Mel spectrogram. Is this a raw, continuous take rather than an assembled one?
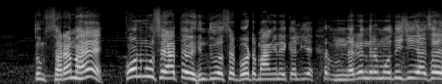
no; 1 cut; at 3.3 s

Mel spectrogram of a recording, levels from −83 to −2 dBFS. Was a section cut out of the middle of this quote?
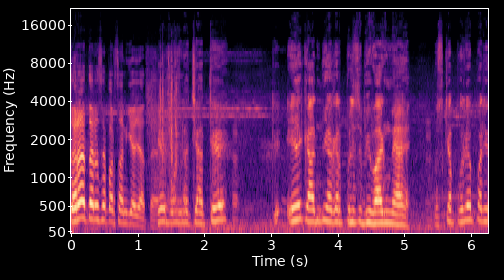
yes; 1 cut; at 1.2 s

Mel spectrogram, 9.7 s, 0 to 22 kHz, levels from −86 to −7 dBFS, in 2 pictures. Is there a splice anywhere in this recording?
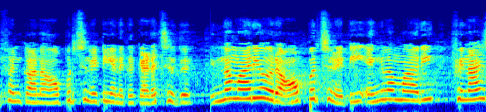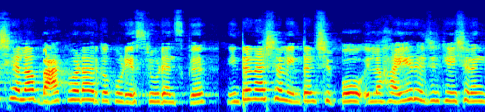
yes; 2 cuts; at 2.0 s, 7.1 s

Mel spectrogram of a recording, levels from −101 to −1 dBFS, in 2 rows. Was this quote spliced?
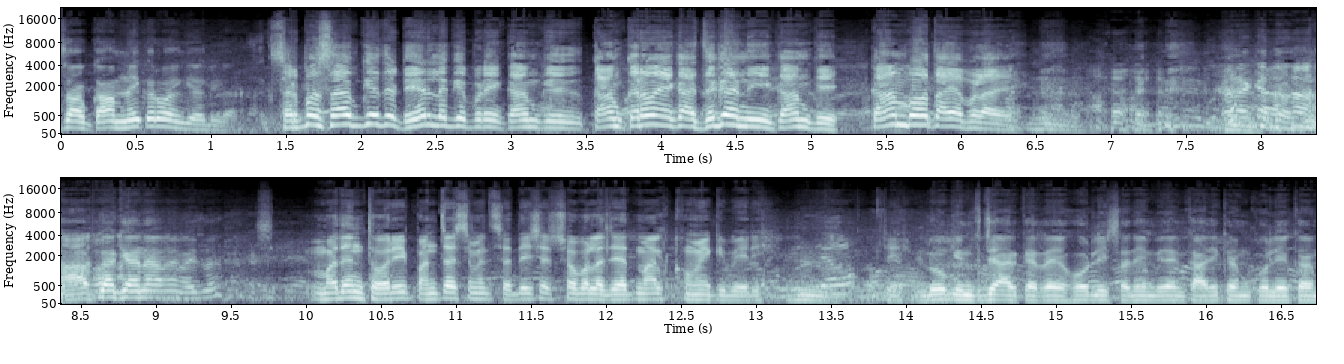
no; 0 cuts

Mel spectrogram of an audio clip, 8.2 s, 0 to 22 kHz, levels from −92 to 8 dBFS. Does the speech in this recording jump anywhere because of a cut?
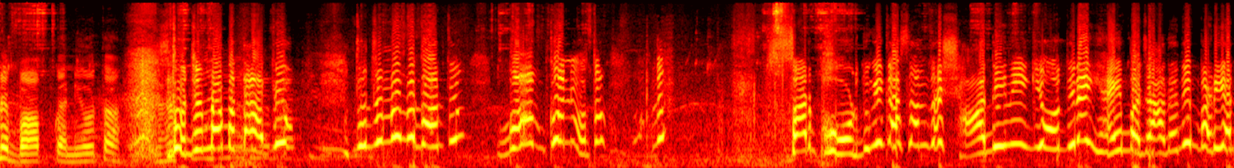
no; 0 cuts

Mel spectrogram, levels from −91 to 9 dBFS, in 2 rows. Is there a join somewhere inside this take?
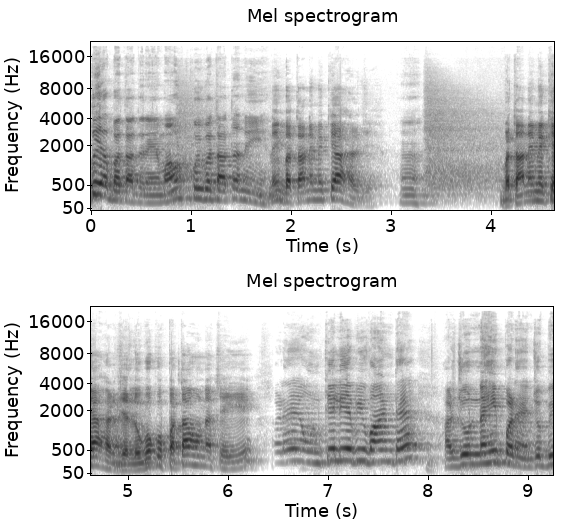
yes; 1 cut; at 6.7 s

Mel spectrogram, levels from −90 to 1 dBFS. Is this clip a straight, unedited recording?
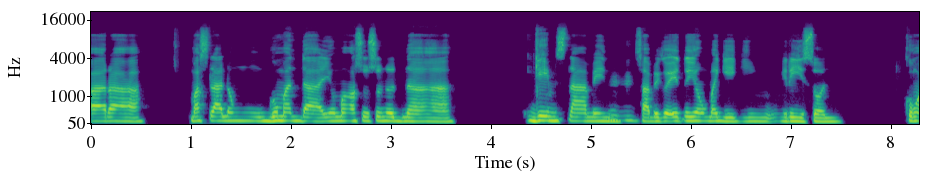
yes; 0 cuts

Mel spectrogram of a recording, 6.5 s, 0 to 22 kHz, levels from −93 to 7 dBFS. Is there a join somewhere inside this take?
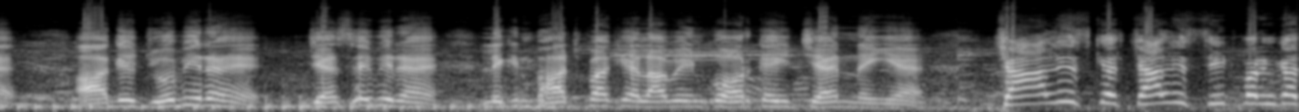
yes; 1 cut; at 4.7 s

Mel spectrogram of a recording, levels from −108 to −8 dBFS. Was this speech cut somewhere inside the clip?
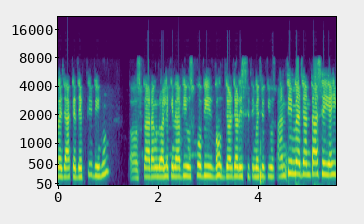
yes; 1 cut; at 4.4 s

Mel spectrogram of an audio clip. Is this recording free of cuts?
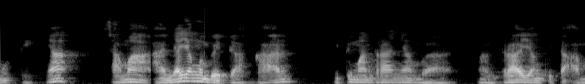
no; 1 cut; at 1.5 s

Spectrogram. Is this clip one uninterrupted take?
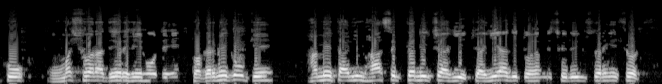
no; 1 cut; at 1.8 s

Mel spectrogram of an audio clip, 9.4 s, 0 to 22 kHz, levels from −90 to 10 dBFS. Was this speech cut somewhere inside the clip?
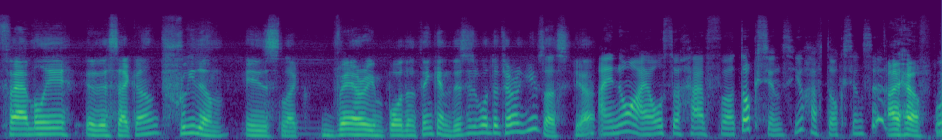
yes; 2 cuts; at 1.7 s, 6.0 s

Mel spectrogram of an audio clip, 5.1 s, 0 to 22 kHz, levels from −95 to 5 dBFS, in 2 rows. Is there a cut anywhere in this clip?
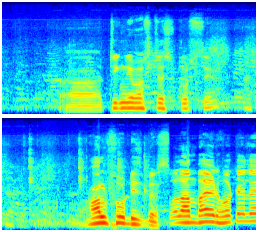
yes; 1 cut; at 4.2 s

